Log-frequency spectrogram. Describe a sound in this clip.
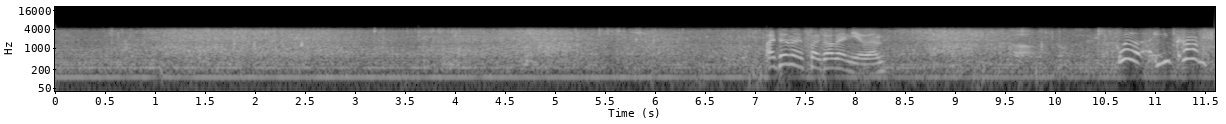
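Gentle waves lap on a pebble shore outdoors.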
